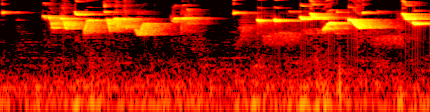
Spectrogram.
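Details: Captive-bred young saffron finch, male offspring of a pairing, singing a loud, clear series of high whistled notes and buzzy slurs that step up and down, phrases separated by brief pauses, with no background noise.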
